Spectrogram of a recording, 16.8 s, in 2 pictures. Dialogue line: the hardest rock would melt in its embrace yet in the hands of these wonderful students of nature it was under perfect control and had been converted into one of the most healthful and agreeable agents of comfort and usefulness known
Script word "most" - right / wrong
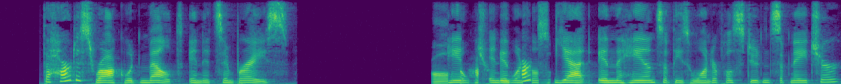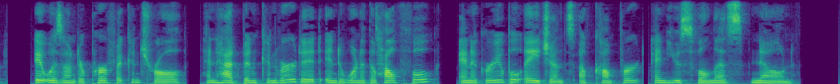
wrong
